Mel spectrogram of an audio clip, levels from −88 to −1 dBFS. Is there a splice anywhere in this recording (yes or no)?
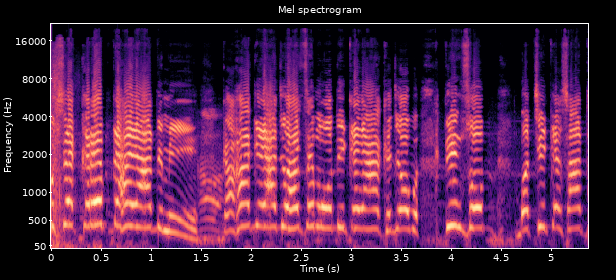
no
